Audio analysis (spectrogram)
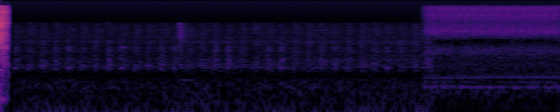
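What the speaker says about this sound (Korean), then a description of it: "에어컨을 켜서 그런지 차 소리가 유달리 시끄럽네요" A SsangYong Korando idling with its air conditioner running, a steady low engine drone and fan whir heard up close and unbroken, its tone shifting noticeably near the end as the fan cycles.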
